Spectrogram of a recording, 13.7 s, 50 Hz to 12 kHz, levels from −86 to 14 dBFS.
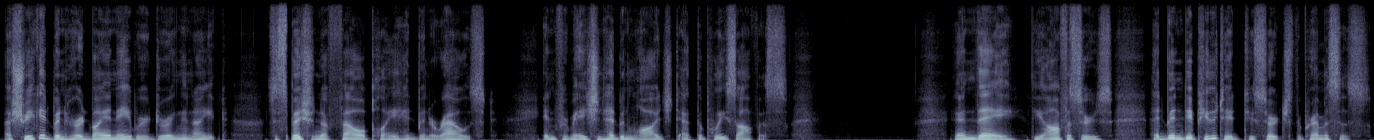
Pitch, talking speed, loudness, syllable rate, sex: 115 Hz, 160 wpm, -21 LUFS, 5.3 syllables/s, male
